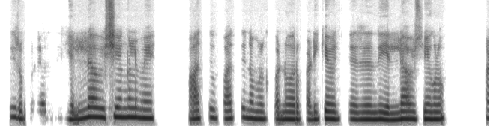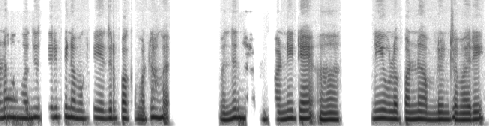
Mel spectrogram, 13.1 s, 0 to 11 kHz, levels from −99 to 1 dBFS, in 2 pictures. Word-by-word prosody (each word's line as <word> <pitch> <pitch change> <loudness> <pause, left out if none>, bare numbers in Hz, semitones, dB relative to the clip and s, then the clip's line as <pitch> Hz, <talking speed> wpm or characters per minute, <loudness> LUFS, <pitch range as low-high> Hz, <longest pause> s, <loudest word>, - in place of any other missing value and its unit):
செருப்புல 205 -3 -6
இருந்து 205 +2 -19 0.2
எல்லா 220 +6 +1
விஷயங்களுமே. 235 -1 +1 0.6
பாத்து, 205 +3 -3 0.2
பாத்து 205 +4 -5
நம்மளுக்கு 195 -1 -1
பண்ணுவாரு. 185 0 +1
படிக்க 185 +2 -4
வச்சதுலருந்து 185 -1 0
எல்லா 180 +3 +2
விஷயங்களும். 190 +1 +1 0.6
ஆனா, 215 - +1
அவுங்க 225 -2 +1
வந்து 225 +3 +2
திருப்பி 240 +1 -3
நம்மக்கிட்ட 210 +1 -1
எதிர்பார்க்க 210 -2 -1
மாட்டாங்க. 225 +5 +1 0.8
வந்து 175 +5 +3
நான் 185 -3 -8
பண்ணிட்டேன். 205 +3 +2 0.2
ஆ. - - +5 0.7
நீ 205 - +2
இவளோ 195 -1 +3
பண்ணு 190 0 +4
அப்பிடின்ற 180 +1 +2
மாரி. 175 +2 +3
200 Hz, 130 wpm, -19 LUFS, 185-215 Hz, 0.8 s, ஆ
